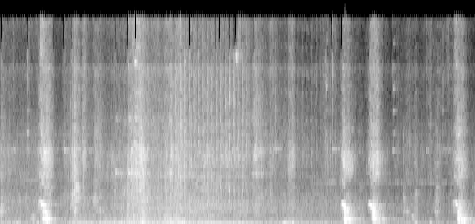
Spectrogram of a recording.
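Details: Belgian Malinois being trained to stay, with single sharp barks at the start and a quick group of three near the end, separated by a low rumble that sounds like a passing vehicle.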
